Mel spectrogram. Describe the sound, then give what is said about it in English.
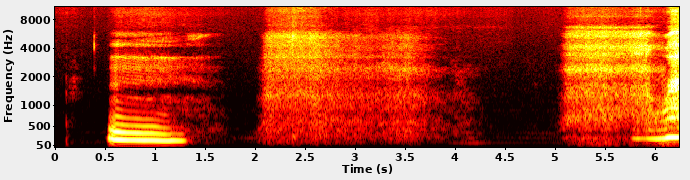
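A deep, grounding breath: a short voiced sigh, then a long, soft, airy rush of breath, and another breathy exhale that builds toward the end. The breathing is fairly loud and clear, with no talk over it. “And taking a sensuous, grounding, deep breath with you.”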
